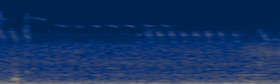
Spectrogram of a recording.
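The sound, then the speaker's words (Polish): A bird sings, a thin series of high repeated notes drifting over steady low background rumble, fairly faint and continuous throughout. “Po co by ten ptak śpiewał, którego tu słychać?”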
